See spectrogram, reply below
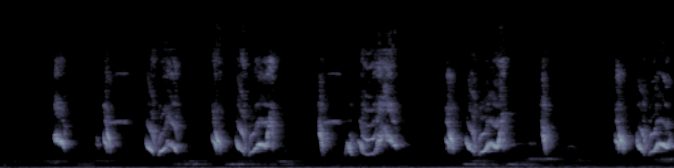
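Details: Brazilian tanager (tiê-sangue, Ramphocelus bresilius) song: a series of short, sharp, high, slightly rasping chirped phrases, about twelve bursts in quick irregular groups.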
